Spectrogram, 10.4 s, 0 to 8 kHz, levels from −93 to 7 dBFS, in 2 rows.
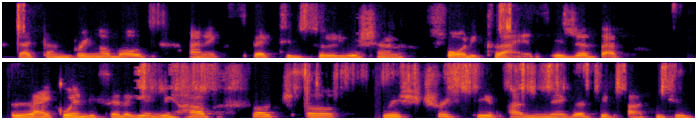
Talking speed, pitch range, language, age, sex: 145 wpm, 185-230 Hz, English, 20-39, female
